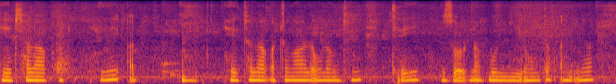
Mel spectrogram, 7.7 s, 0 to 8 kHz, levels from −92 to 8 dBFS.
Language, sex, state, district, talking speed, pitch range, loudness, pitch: Mizo, male, Mizoram, Aizawl, 150 wpm, 135-145 Hz, -16 LUFS, 140 Hz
